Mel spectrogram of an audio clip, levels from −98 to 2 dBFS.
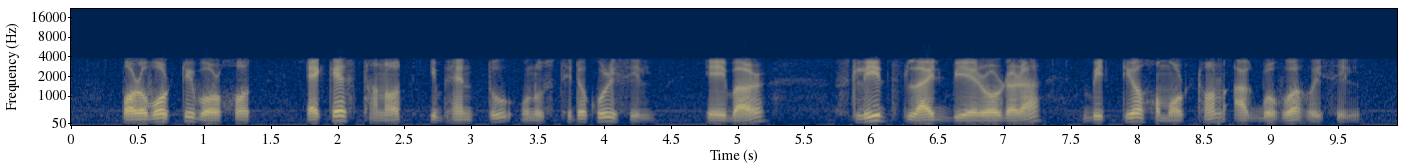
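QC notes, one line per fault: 8.6 s, packet loss with last packet repeated: about 20 ms replays the prior packet, a single lost packet, heard as a small blip, visible as a copied waveform segment.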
